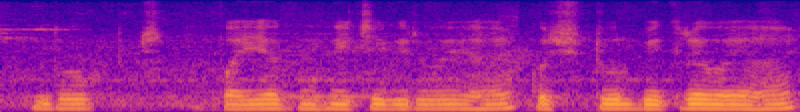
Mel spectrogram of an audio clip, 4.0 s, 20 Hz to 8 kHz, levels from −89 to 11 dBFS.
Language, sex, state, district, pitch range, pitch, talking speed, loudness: Hindi, male, Maharashtra, Dhule, 115-120 Hz, 120 Hz, 165 wpm, -16 LUFS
